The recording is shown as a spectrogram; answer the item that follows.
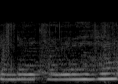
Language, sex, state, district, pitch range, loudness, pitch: Hindi, female, Bihar, Araria, 230-235 Hz, -38 LUFS, 235 Hz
